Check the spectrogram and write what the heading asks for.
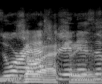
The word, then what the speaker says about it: Zoroastrianism: We have, God, this is going to be a fucking mouthful to pronounce. Zoroastrianism. Zoroastrianism.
